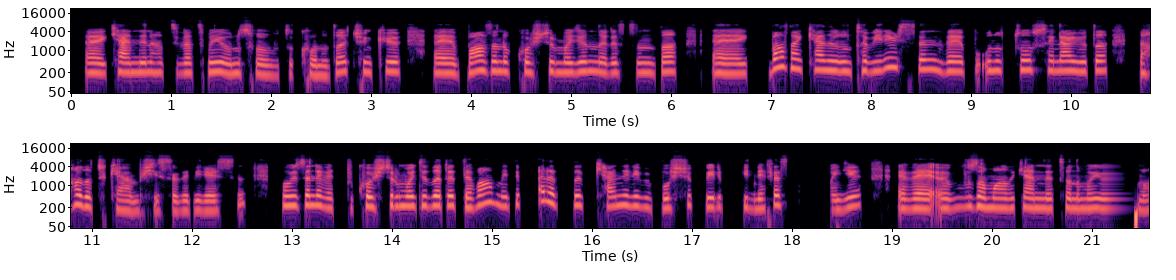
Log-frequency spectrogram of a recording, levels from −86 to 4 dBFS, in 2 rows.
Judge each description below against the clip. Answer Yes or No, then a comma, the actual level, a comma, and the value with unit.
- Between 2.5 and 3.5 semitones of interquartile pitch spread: Yes, average, 3.2 semitones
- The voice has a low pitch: No, high, 215 Hz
